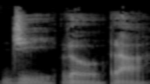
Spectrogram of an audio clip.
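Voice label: "jirora", concatenated syllables; Affixing experiment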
